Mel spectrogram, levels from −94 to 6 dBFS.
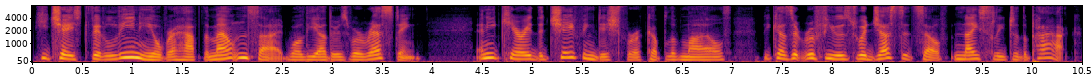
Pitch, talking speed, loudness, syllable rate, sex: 180 Hz, 190 wpm, -19 LUFS, 6.0 syllables/s, female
